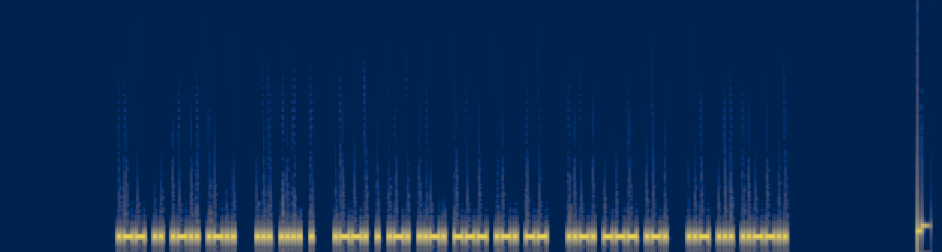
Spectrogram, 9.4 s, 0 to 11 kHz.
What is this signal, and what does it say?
Morse code, heard as a keyed tone, about 40 wpm, 700 Hz. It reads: WILL SHE PERFORM FOR US?
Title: Sentences from Top 1000 Words - Review Part 5 - 40wpm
